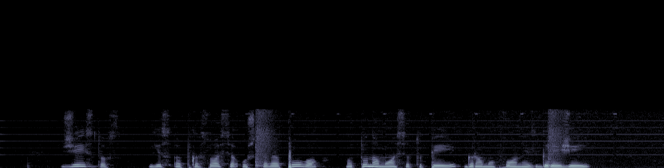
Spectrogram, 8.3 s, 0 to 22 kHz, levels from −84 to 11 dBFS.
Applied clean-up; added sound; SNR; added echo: none; Snare drum; 20 dB; none.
